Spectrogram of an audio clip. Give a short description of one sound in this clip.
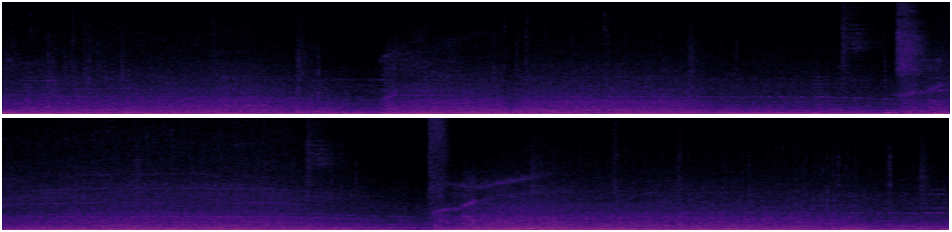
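A heavy truck engine rumbles low and steady, now and then revving up.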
